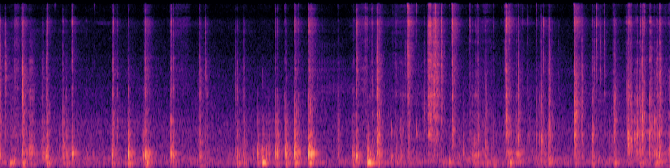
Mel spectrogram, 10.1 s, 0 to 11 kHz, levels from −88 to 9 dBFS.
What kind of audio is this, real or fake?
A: real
